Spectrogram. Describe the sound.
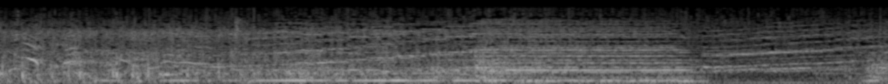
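A wagon train of horse-drawn wagons rolling along toward a river, hooves clip-clopping amid a dense, steady clatter and low rumble, with voices calling out and a rising, drawn-out cry near the end before the noise eases.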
